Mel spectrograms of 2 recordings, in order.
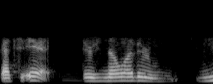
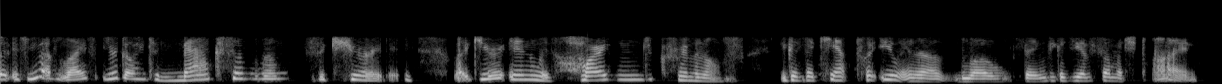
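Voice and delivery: tearful voice, close to tears; 3 semitones higher than usual. Speaking about people serving life sentences, tearing up. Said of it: "I'm like tearing up".

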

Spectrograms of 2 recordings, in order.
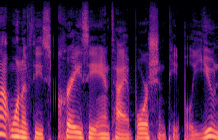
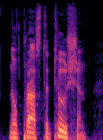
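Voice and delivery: put-on Russian accent. Recounting a film scene, quoting a man: Russian accent. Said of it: "He has a Russian accent".

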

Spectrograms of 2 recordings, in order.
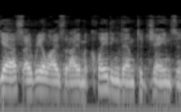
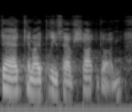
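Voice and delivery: sweetest, most angelic, soft delivery; 2 semitones higher, 6 dB quieter than usual. A father retells his kids asking him a favor, imitating kids' sweetest angelic voice. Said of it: "even in their sweetest, most angelic voice".

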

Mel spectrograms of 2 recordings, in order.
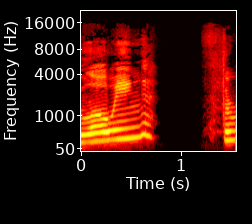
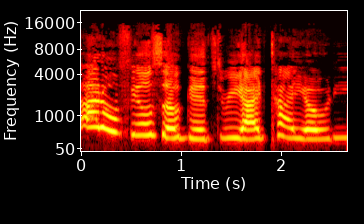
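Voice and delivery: high, slow, wobbly, warbling voice; 5 semitones higher than usual. Retelling a talk with a three-eyed coyote, answering it in a warbly voice. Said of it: "in a warbly voice".

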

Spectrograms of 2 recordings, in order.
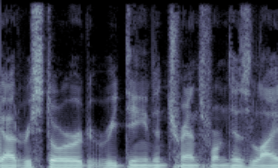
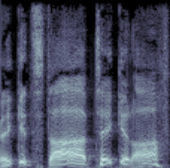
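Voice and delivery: pleading desperately. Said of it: "He's like".

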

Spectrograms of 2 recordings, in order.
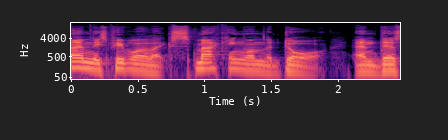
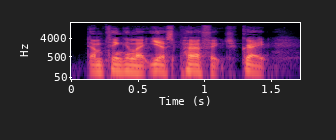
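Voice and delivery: plain

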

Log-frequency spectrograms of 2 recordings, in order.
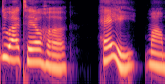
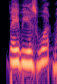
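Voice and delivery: gentle soft voice; 5 dB quieter than usual. Tired mom answering her child's repeated question: soft voice. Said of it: "I'm trying to use my soft voice".

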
